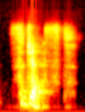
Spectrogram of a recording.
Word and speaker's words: suggest: So usually in English, if a word has more than one syllable, then the syllable that is not stressed is reduced to a kind of like an suggest.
